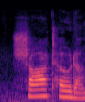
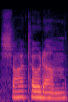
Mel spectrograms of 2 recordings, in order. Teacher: I made sure my lips were closed when I said the M at the end.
